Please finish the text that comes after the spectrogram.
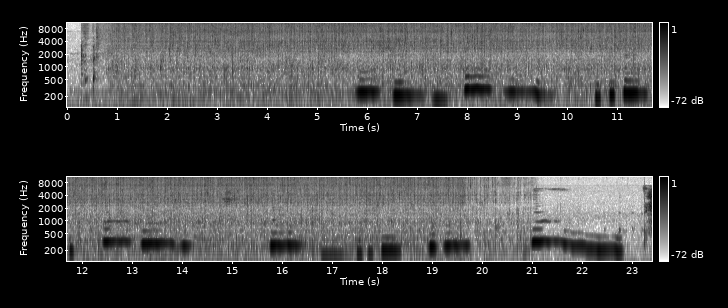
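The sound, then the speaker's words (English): Water gushes steadily from a tap into a bathtub as a mother runs a bath for her child, a constant rushing fill, with soft wordless vocal tones drifting over it before the flow cuts off near the end. “Now, Mommy needs to run the bath, okay?”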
